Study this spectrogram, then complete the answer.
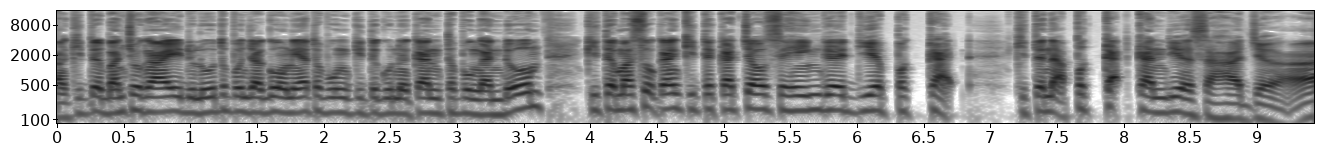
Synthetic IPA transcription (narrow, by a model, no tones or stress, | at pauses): k̬it̪əbaɲt͡ʃʊŋaɪdulut̪̬ap̬ʊnd͡ʒaɡʊŋnĩat̪awp̬ʊnk̬it̪əɡunãkanat̪awp̬ʊnɡandʊmkit̪əmasʊʔkankit̪əkat͡ʃawsəɦiŋɡadiəpəka̰t̪̚ | kit̪ənaʔpəkat̪̚kandiəsəɦad͡ʒa̰a̰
